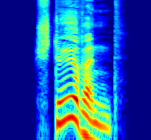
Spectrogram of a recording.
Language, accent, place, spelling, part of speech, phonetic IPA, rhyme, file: German, Germany, Berlin, störend, adjective / verb, [ˈʃtøːʁənt], -øːʁənt, De-störend.ogg
- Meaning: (verb) present participle of stören; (adjective) 1. disturbing, annoying 2. spurious 3. disruptive, troublesome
